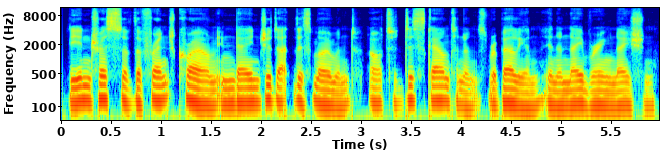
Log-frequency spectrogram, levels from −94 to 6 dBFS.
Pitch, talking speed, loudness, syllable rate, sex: 120 Hz, 180 wpm, -17 LUFS, 5.9 syllables/s, male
